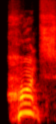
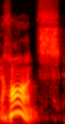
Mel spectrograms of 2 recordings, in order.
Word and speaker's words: haunt: Haunt rhymes with taunt.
